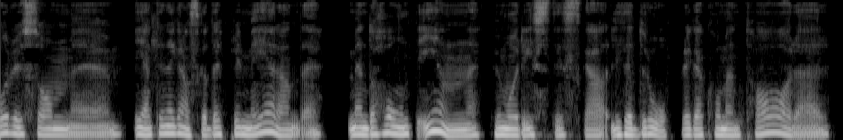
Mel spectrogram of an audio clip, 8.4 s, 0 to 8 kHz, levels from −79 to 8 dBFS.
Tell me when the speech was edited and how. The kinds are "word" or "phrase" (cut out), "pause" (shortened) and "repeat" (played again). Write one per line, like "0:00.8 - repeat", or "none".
0:01.3 - pause
0:03.4 - word
0:04.1 - word
0:04.8 - pause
